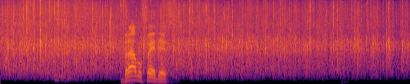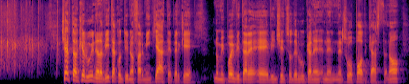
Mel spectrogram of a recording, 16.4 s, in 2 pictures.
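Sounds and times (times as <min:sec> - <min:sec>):
applause: 0:00.0 - 0:10.0
speech: 0:02.4 - 0:03.5, 0:09.5 - 0:16.3.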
